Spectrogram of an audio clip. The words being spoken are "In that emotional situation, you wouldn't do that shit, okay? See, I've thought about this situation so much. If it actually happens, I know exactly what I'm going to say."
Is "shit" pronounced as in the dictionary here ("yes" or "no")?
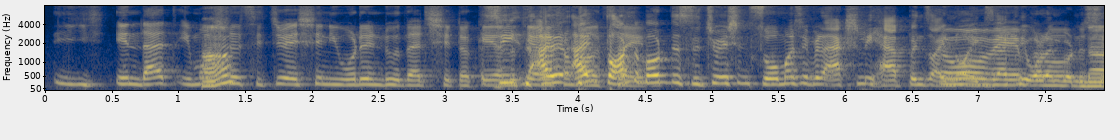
yes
